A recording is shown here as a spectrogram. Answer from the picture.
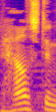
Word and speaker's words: Houston: example would be that Houston Street in New York City is pronounced like house rather than like Houston Texas so you can typically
